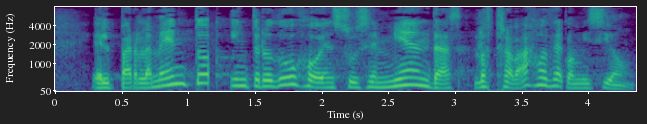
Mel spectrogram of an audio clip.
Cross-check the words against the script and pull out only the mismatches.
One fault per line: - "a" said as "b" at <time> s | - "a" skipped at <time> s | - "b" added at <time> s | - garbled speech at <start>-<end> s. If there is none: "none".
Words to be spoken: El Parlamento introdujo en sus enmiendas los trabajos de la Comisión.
- "la" skipped at 3.8 s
